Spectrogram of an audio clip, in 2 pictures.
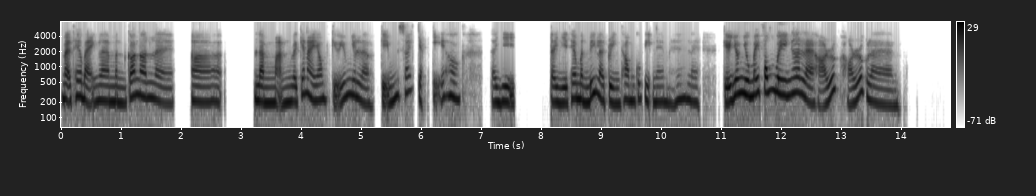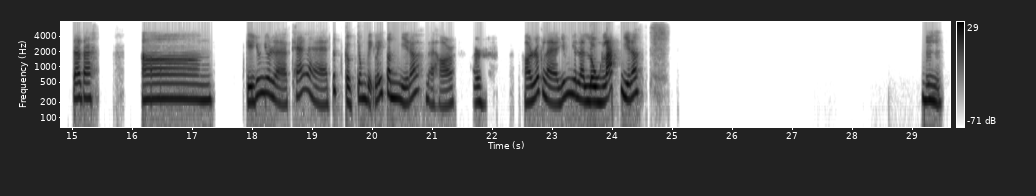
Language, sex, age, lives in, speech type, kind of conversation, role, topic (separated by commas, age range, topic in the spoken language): Vietnamese, male, 20-24, United States, conversation, unstructured, none, Tin giả lan truyền nhanh có gây hại cho xã hội không?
